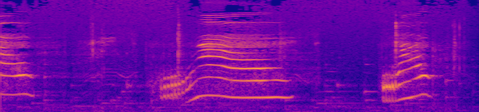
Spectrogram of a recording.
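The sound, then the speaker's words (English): A cat meows loudly and insistently several times: a short call, then a long drawn-out wail, then another rising meow, with no talking. “More about that cat later.”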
